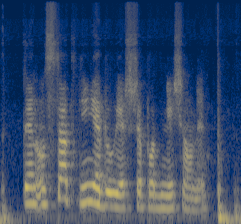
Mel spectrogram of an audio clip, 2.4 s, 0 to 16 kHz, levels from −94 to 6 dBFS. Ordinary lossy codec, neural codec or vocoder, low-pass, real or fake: Opus, 16 kbps; none; 14.4 kHz; real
